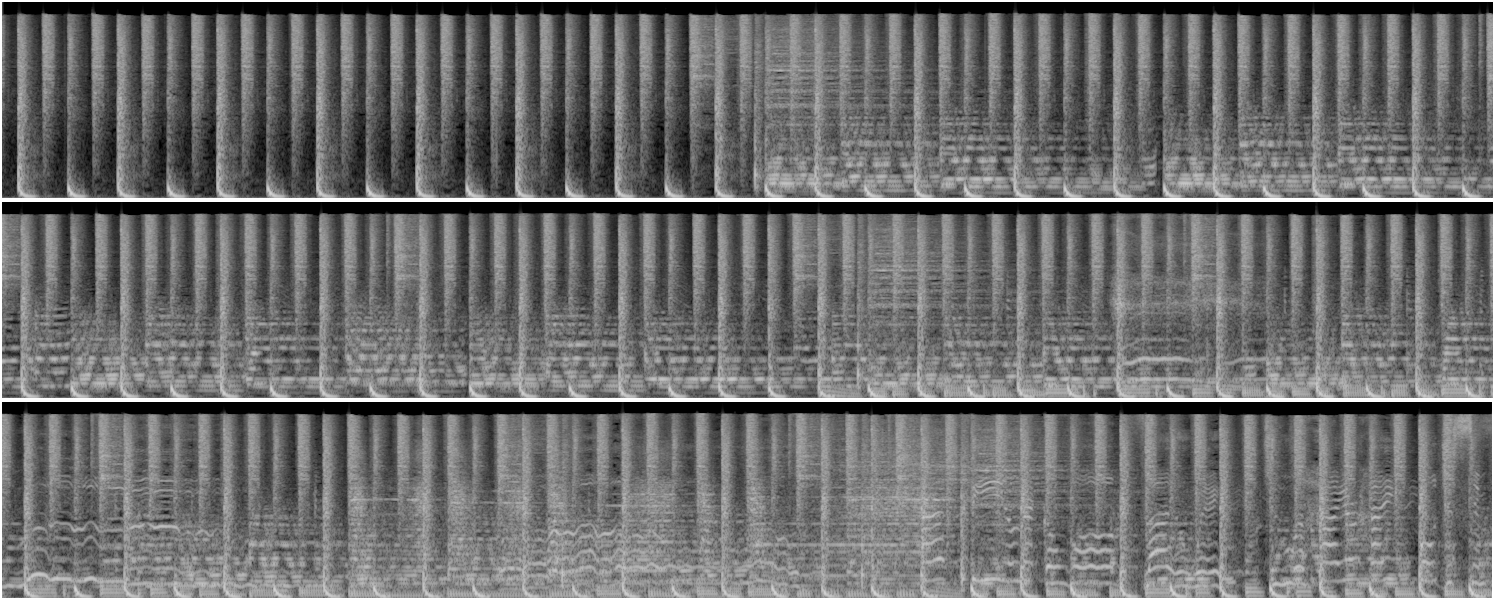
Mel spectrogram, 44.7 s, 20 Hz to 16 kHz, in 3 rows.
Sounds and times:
Music: 0.0 - 44.7.

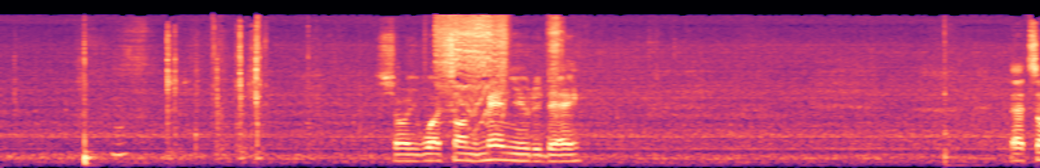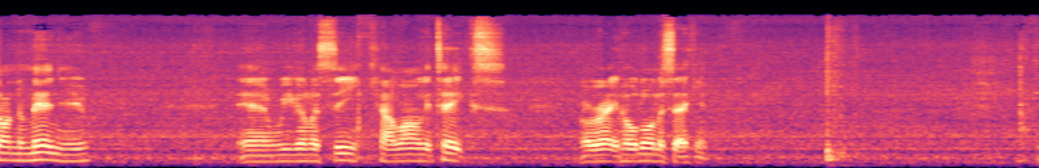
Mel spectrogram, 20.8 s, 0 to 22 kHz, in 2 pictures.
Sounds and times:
Speech: 3.8 - 5.9, 10.1 - 11.4, 12.8 - 15.5, 16.2 - 17.5.

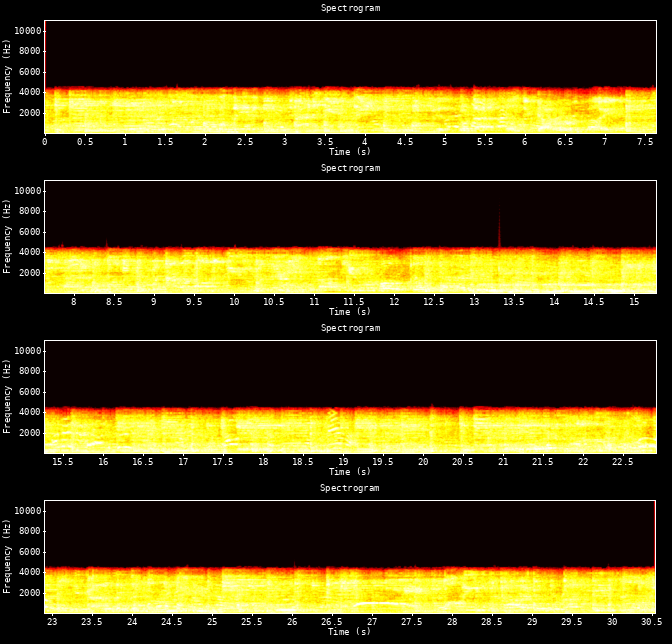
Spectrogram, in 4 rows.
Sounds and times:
Rock and roll: 0.0 - 30.5.

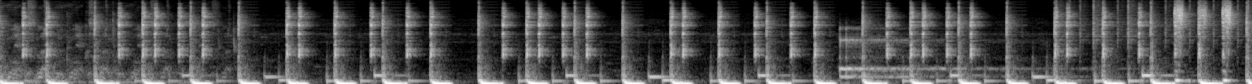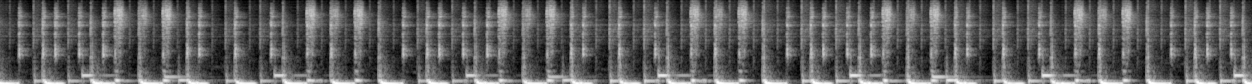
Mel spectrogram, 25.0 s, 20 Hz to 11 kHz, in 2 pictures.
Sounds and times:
House music: 0.0 - 25.0
Inside, small room: 0.0 - 25.0.

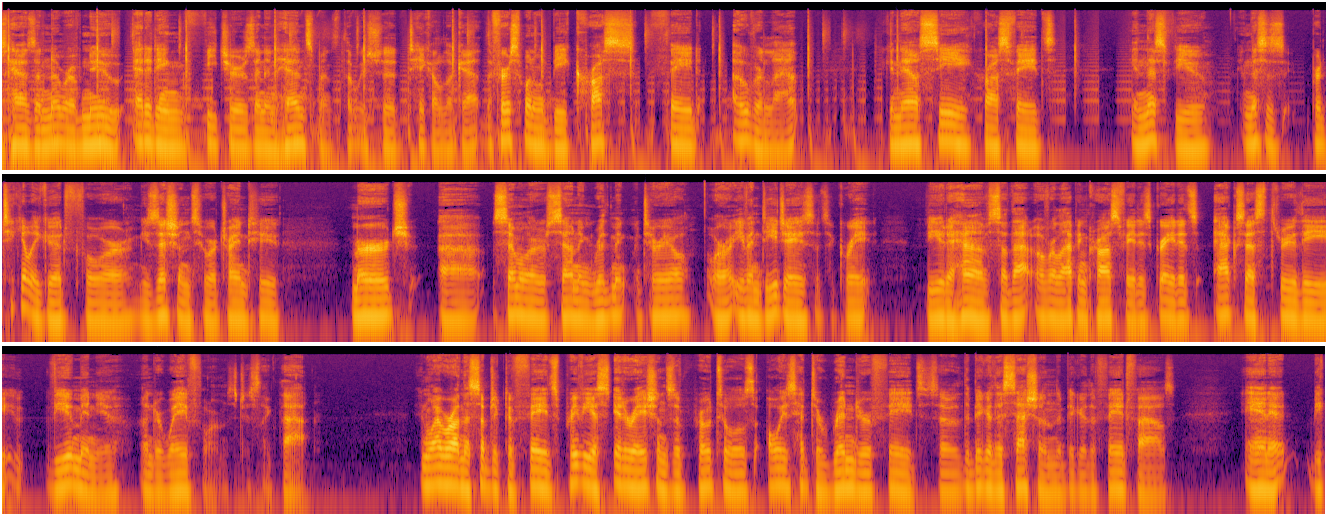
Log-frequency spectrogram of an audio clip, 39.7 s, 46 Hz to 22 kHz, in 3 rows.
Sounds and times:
Speech: 0.0 - 8.0, 8.8 - 10.6, 11.3 - 16.1, 16.7 - 29.6, 30.6 - 38.2, 38.9 - 39.7
Music: 0.0 - 13.1.

